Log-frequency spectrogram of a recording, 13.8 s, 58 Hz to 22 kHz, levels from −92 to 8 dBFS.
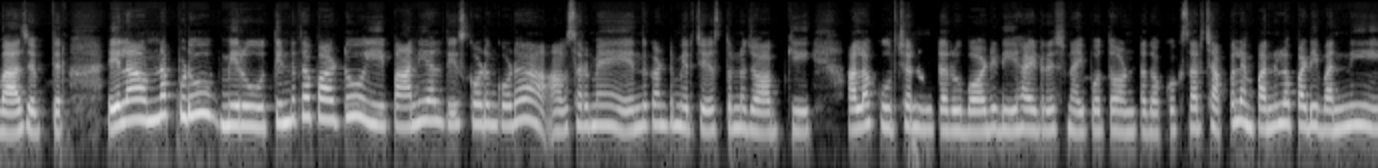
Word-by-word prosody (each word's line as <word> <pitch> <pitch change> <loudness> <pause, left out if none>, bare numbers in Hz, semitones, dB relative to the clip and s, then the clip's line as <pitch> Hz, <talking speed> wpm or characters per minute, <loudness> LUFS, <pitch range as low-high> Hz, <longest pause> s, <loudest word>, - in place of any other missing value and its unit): బా 210 - +7 0.2
చెప్తారు. 210 -2 -2 0.5
ఇలా 310 +5 +8 0.2
ఉన్నప్పుడు 370 +3 +4 0.3
మీరు 265 0 +4 0.3
తిండితో 305 +5 +3
పాటు, 330 0 +3 0.3
ఈ - - -2 0.2
పానీయాలు 295 +4 +1
తీసుకోవడం 280 -1 -2
కూడా 280 +5 -1 0.3
అవసరమే. 260 +4 -3 0.3
ఎందుకంటే 265 +2 -3
మీరు 245 -1 -4
చేస్తున్న 235 +2 -3
జాబ్‌కి 215 +1 -4 0.5
అలా 255 +3 +3
కూర్చొనుంటారు. 240 -3 -3
బాడీ 220 +2 0
డీహైడ్రేషన్ 230 0 -3
అయిపోతూ 225 +1 -5
ఉంటది. 215 0 -7
ఒక్కొక్కసారి 235 +3 -7
చెప్పలేం. 270 +4 0
పనిలో 270 +4 +1
పడి 260 0 +1
ఇవన్నీ 245 +4 0
250 Hz, 120 wpm, -18 LUFS, 225-280 Hz, 0.5 s, ఇలా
